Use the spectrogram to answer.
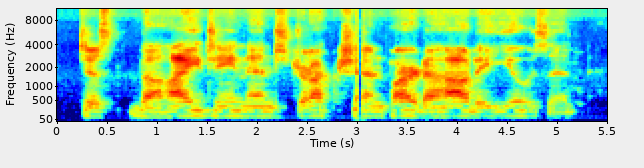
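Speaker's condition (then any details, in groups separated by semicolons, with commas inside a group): Primary lateral sclerosis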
